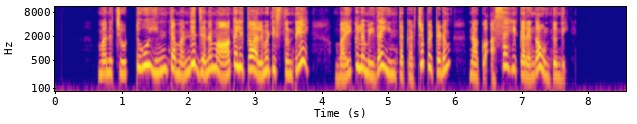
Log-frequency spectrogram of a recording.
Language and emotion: Telugu, disgusted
